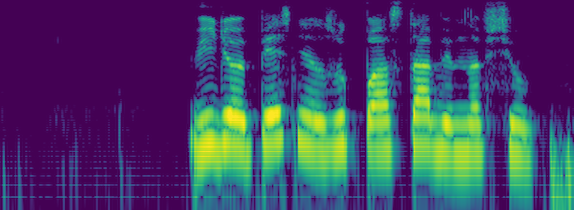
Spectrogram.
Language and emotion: Russian, neutral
